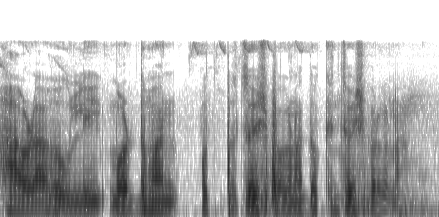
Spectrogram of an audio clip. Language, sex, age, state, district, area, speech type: Bengali, male, 60+, West Bengal, Bankura, urban, spontaneous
